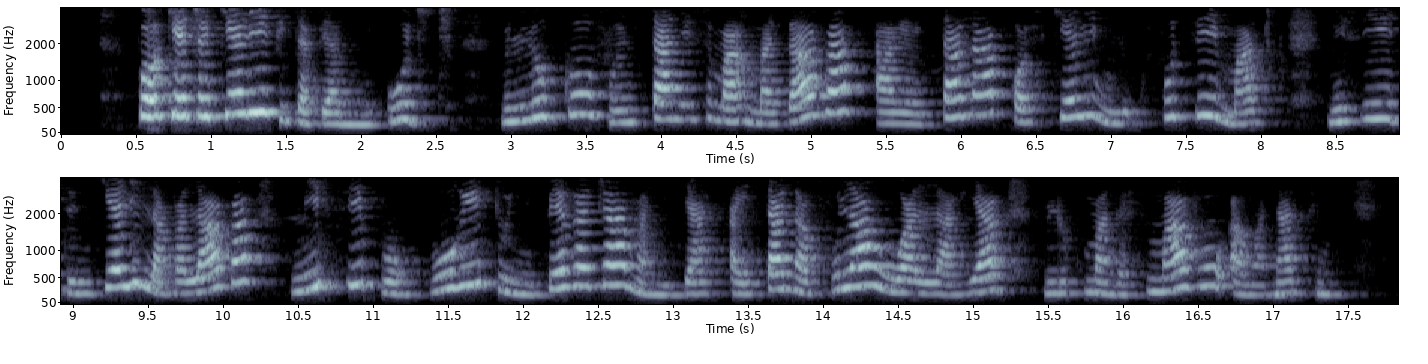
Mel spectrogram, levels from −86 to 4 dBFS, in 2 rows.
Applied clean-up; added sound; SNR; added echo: none; none; none; reverberation time 0.3 s.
